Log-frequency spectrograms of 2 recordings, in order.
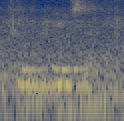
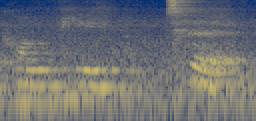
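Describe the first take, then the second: First: The last syllable has a weak, unclear vowel. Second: Every syllable is said fully and clearly. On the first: This is how it sounds in everyday speech. "you will probably say computer ... that is a schwa sound. It is an unclear vowel" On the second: This is how it is said when teaching spelling. "we need to be nice and clear with it"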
